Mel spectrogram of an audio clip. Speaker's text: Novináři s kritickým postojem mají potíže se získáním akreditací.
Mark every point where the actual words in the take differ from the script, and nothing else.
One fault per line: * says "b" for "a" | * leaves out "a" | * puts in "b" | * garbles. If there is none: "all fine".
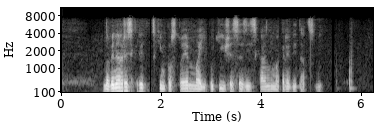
all fine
